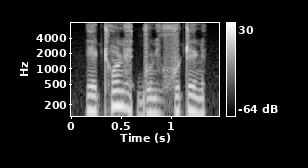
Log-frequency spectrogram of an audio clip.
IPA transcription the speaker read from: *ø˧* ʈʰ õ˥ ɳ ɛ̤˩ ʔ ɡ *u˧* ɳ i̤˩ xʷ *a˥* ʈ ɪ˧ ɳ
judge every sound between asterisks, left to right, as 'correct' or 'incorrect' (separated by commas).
incorrect, correct, correct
